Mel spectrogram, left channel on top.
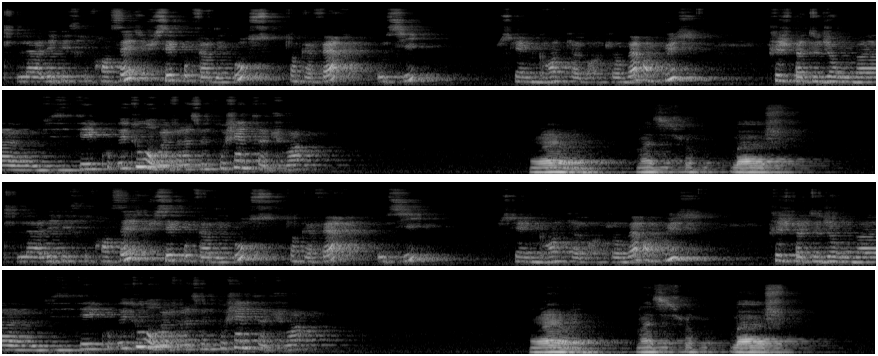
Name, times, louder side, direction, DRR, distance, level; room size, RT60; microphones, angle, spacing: voice 1, 0.0-3.5 3.7-4.2 4.9-6.9 7.7-11.8, left 1 dB, 55° left, 1 dB, 3.2 m, -30 dB
voice 2, 14.0-14.6 15.1-15.7 16.0-16.6, right 1 dB, 30° right, 5 dB, 3.5 m, -25 dB
29.0 x 17.5 x 9.7 m, 1.1 s
head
